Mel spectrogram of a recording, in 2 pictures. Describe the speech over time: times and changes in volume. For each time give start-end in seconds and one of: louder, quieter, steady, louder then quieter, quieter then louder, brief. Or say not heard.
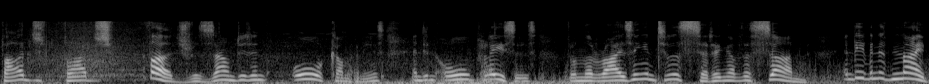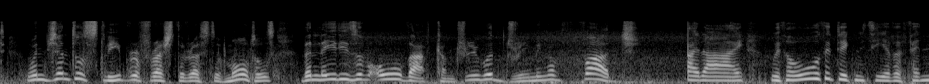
0.0-18.5 steady.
